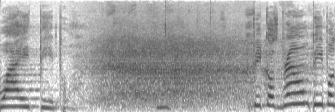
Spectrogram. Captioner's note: audience laughter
